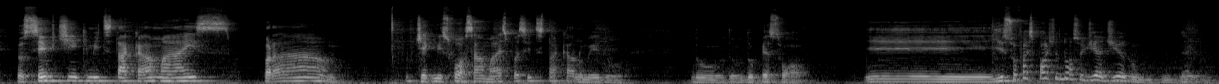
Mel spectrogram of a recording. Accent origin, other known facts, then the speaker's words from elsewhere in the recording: Resende, Rio de Janeiro, Brazil; eu nasci em Resende, né, no estado do Rio de Janeiro, então desde pequeno eu sempre gostei muito de esporte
